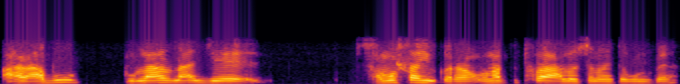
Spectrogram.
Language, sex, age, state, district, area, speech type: Santali, male, 18-30, West Bengal, Birbhum, rural, conversation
